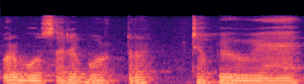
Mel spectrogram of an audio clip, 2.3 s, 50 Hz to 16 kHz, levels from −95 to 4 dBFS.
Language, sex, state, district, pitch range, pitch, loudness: Hindi, male, Uttar Pradesh, Shamli, 110-120 Hz, 115 Hz, -16 LUFS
